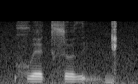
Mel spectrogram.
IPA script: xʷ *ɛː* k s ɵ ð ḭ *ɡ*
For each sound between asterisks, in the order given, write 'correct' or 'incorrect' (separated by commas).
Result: correct, correct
